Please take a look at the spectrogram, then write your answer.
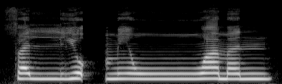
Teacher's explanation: کلمت ومن واو حروف الادغام بغنہ میں سے ہے تو ہم یہ نون ساکن کو واو میں ملا کے غنہ اور تشدید کے ساتھ یہ حکم کو ادا کریں گے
